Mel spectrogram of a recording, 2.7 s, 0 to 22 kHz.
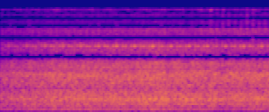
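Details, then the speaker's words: BMW N54 twin-turbo engine idling: fine, fast metallic clanking rattle over the hum from passenger-side turbo wastegate; noise stops when the wastegate vacuum canister is disconnected and returns when reconnected, also rattles on revs; turbo wastegate rattle. "You can actually hear him clanking right here."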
